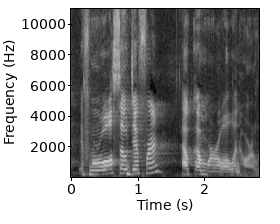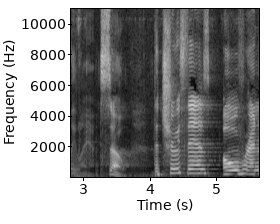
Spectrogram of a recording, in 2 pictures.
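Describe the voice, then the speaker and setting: A woman with a New York accent talks at a moderate pace. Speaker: advertising agency executive. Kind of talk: conference talk. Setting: stage with audience.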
